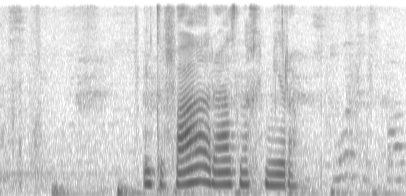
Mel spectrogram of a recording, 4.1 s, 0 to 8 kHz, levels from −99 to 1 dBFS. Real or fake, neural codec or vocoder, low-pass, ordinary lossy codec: real; none; 7.2 kHz; none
